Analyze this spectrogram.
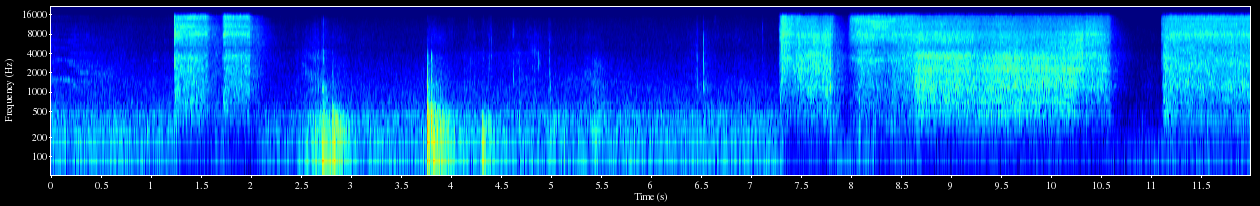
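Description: Compressed air from a blow gun hissing through a port of a Shurflo 12 V diaphragm water pump, with air coming through it. Two short bursts come a little over a second in and a couple of knocks follow around three to four seconds, then a long hiss starts about seven seconds in, breaks briefly near eleven seconds and starts again.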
